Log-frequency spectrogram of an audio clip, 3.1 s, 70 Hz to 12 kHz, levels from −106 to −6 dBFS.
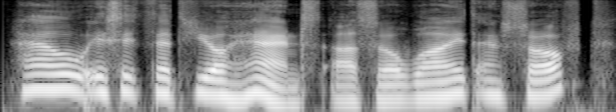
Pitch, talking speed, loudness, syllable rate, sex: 150 Hz, 215 wpm, -19 LUFS, 4.6 syllables/s, male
